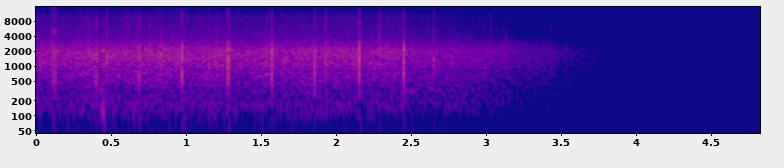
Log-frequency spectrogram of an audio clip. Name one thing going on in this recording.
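A large audience applauds in a big echoing hall, then the applause fades out.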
